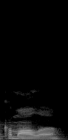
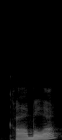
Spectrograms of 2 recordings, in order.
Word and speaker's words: Kamala: Trump because I didn't want to vote for Camala Kamla is how you pronounce her name and why did you not want to vote for Kamala Harris?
